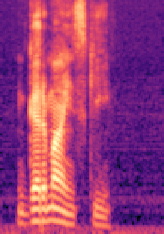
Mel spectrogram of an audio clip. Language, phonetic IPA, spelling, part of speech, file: Polish, [ɡɛrˈmãj̃sʲci], germański, adjective, Pl-germański.ogg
